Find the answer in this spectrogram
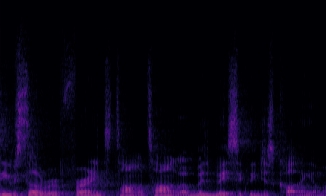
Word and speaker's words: Tama Tonga: How do you pronounce that? Oh, no, that's not. No, that's the damn. Tama Tonga.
